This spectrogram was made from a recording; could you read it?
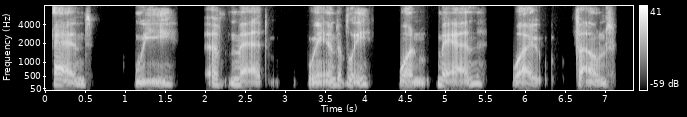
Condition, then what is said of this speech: Multiple sclerosis. Really do have to have chocolate because the caffeine helps me talk and caffeine from coffee.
